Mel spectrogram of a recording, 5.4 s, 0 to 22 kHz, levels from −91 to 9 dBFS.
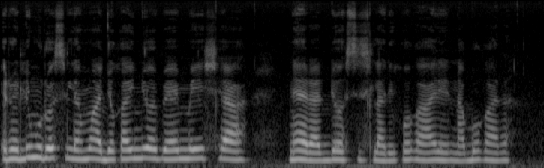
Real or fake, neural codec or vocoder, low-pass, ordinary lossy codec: real; none; none; none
